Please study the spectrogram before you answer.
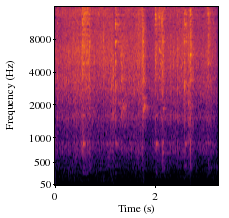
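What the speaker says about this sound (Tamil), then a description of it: "மீடியம் ஃப்ளேம்ல வச்சு இந்த வெண்டைக்காயை 6ல இருந்து 7 நிமிஷத்துக்கு வதக்கிக்கங்க" Okra sizzles loudly as it is stir-fried in oil over a medium flame, with repeated scraping strokes of a spatula against the pan cutting through a constant, close frying hiss.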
